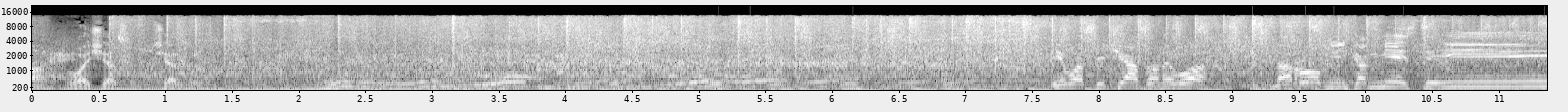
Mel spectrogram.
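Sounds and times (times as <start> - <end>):
speech: 0.0 - 1.6, 2.2 - 4.0, 7.6 - 11.3
race car engine whining: 0.0 - 11.3
race car tires skidding and squealing: 1.8 - 7.8.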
